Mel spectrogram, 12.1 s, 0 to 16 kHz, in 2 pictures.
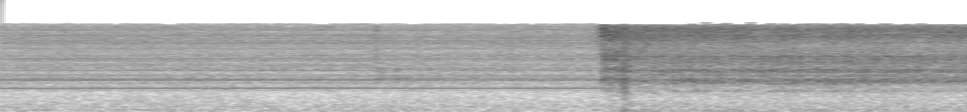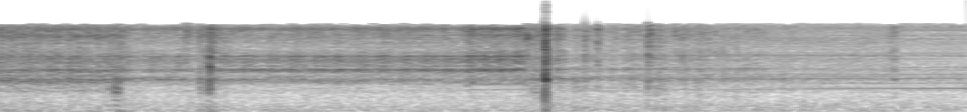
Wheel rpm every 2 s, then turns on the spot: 0, 10, 60, 40, 40, 20.
10-12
